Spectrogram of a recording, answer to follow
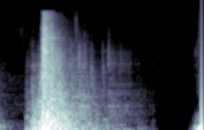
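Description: A single deep, rushing burst of noise that swells about a third of a second in and fades away over about a second.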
